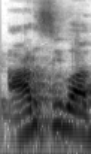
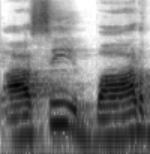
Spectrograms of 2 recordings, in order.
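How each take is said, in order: First: The r sound comes after the first syllable. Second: The r sound comes after the third syllable. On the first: "आर सी बाद ये गलत है मेरे दोस्त" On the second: "तो ये भी गलत हो जाएगा"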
